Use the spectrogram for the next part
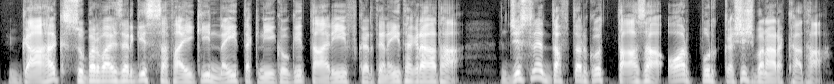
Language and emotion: Urdu, happy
